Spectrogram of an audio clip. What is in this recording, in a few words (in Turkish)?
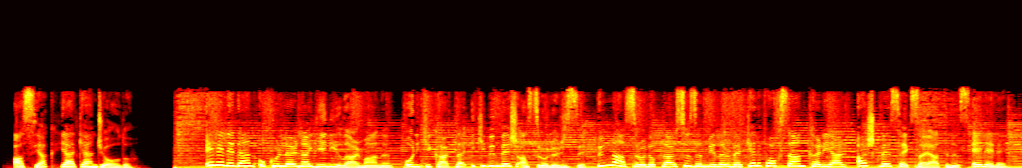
turkce kadin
